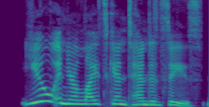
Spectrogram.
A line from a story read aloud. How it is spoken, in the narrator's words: Nettie snapped back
